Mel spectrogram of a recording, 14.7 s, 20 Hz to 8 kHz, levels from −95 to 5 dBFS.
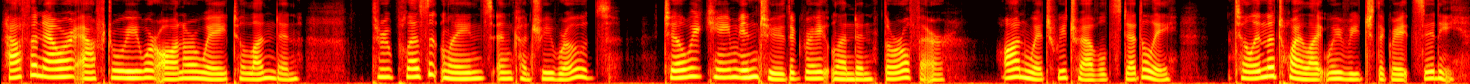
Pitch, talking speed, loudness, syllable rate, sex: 235 Hz, 160 wpm, -18 LUFS, 4.8 syllables/s, female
